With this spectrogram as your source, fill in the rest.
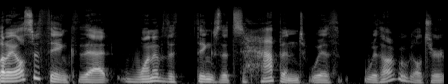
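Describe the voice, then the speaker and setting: A man with an American accent has a plain, everyday voice, with lively intonation at a moderate pace. The recording is very clean, with a silent background. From Washington, D.C. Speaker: chef and author. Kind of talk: casual interview.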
